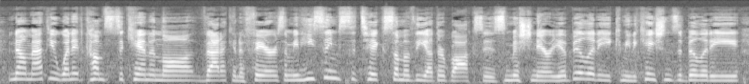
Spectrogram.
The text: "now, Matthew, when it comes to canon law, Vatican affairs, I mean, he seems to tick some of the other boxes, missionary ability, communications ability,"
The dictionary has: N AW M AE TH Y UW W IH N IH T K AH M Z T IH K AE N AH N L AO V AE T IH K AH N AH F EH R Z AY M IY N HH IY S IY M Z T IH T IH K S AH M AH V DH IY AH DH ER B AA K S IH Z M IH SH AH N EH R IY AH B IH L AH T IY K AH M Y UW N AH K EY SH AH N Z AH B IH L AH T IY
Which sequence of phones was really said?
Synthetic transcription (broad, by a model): N AW M AE TH Y UW W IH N IH T K AH M Z T IH K AE N AH N L AO V AE T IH K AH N AH F EH R Z AY M IY N IY S IY M Z T IH T IH K S AH M AH V DH IY AH DH ER B AA K S IH Z M IH SH AH N EH R IY AH B IH L AH T IY K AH M Y UW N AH K EY SH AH N Z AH B IH L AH T IY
